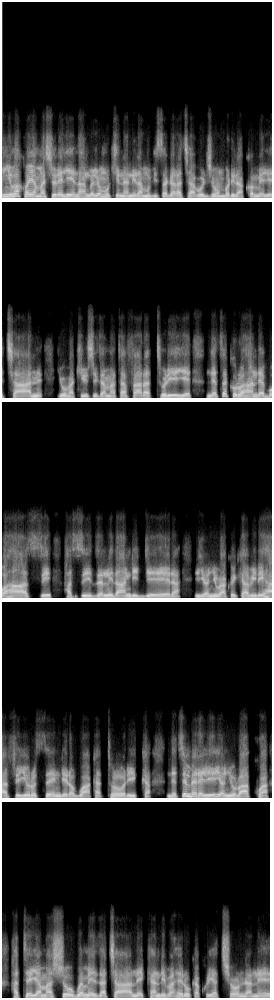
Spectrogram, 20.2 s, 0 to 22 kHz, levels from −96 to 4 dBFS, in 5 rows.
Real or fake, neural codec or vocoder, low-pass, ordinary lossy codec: fake; codec, 24 kHz, 0.9 kbps, WavTokenizer, medium speech release version 2; 9.9 kHz; Opus, 16 kbps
